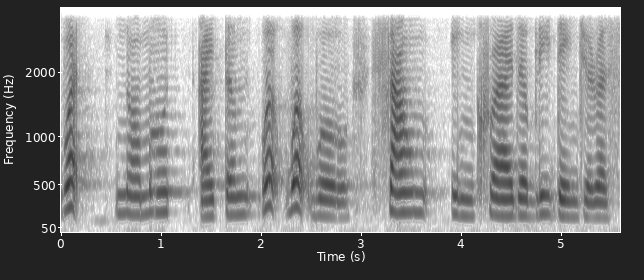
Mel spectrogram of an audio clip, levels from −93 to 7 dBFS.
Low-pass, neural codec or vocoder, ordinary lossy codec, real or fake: 3.6 kHz; vocoder, 22.05 kHz, 80 mel bands, WaveNeXt; none; fake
